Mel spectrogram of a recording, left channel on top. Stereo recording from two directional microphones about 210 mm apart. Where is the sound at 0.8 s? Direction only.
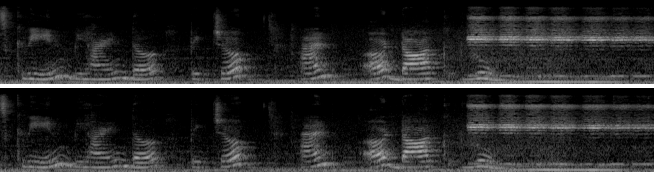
10° right (ahead or behind).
